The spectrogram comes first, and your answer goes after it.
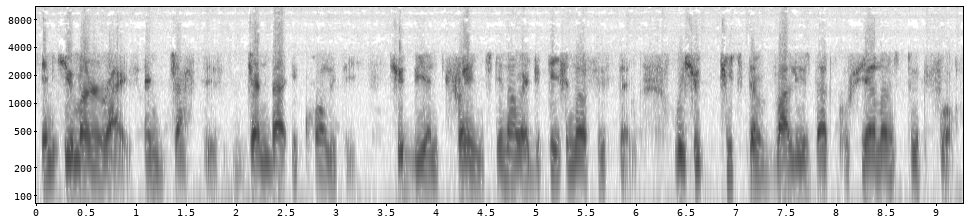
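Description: A man with a Ghanaian accent and a husky voice, giving measured, earnest commentary as a guest journalist in a radio interview. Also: sits low, dry recording, low-quality recording.

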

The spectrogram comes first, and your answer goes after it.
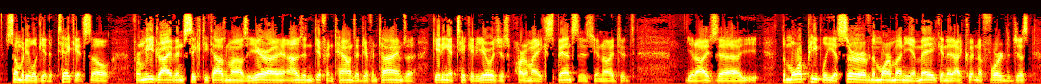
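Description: A man's voice: lowish voice, steady tone, quick pace, fairly bright tone. A man hosting a radio talk show, telling stories in a casual, rambling way with many restarts. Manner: rambling, storytelling with put-on voices.

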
